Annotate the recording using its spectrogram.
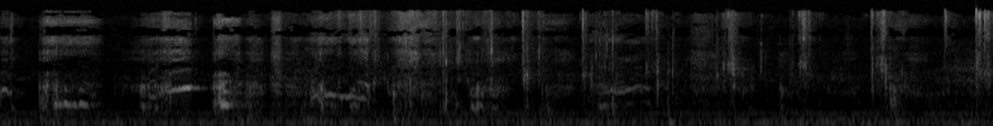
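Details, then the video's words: A Shih Tzu vocalizing for treats indoors: brief squeaky whines and warbling, talking-like moans, louder early then fading, with a woman's voice and a steady low hum. "Shih Tzu wants treats now!"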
